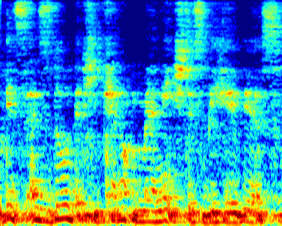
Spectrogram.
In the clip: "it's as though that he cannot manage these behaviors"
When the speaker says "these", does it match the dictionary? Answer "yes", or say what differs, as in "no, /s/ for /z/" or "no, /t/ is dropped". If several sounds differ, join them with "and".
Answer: no, /s/ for /z/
